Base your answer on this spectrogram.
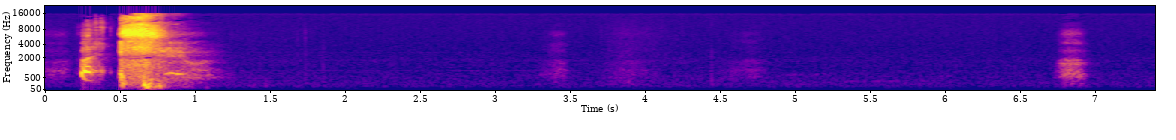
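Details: An intense, persistent sneezing fit triggered by hay fever: a sharp inhaled catch, then one forceful explosive sneeze, followed by faint sniffs and a small breathy burst.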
